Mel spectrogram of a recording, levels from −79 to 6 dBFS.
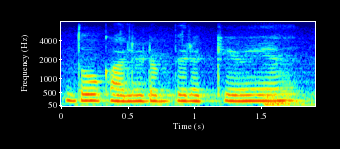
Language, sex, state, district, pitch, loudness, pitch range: Hindi, female, Uttar Pradesh, Shamli, 205 Hz, -13 LUFS, 200-215 Hz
